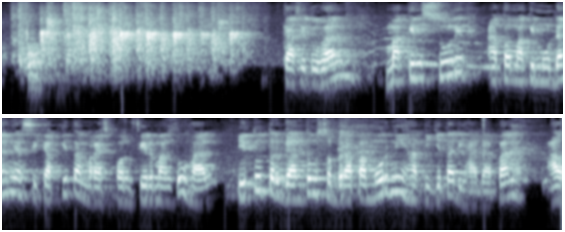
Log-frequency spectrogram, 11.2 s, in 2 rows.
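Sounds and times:
audience applause: 0.0 - 2.7
speech: 2.8 - 11.2.

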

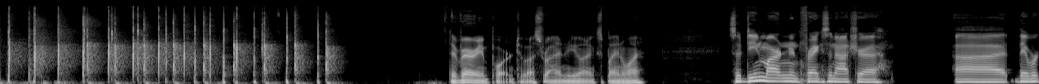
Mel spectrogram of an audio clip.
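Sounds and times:
quick round of applause: 0.0 - 3.5
speech: 4.5 - 6.5, 7.3 - 10.3.

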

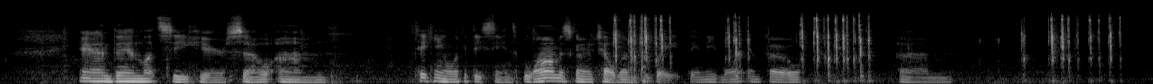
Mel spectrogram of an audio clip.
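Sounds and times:
speech: 0.8 - 3.5, 4.2 - 8.2, 9.0 - 9.6
typing on a computer keyboard: 6.1 - 8.8, 10.2 - 11.3.

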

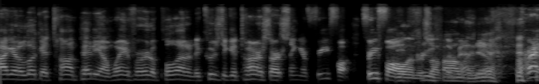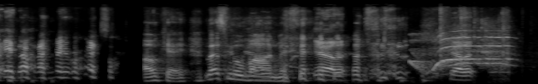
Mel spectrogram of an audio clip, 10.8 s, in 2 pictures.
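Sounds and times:
speech: 0.0 - 10.6
laughter: 4.8 - 6.6, 7.6 - 10.2
audience cheering: 9.5 - 10.7
loud high rising whoop: 9.5 - 10.7.

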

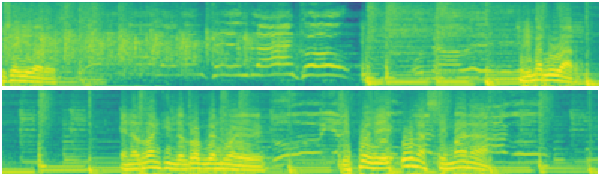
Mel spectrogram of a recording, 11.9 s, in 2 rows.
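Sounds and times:
speech: 0.0 - 0.8, 2.9 - 4.4, 5.2 - 5.9, 7.2 - 11.0
audience applause: 0.0 - 3.4.

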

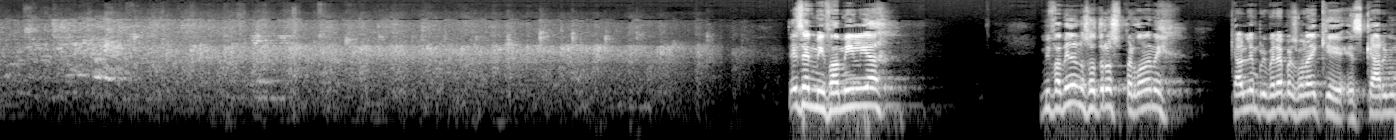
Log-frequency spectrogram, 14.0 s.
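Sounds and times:
audience applauding loudly: 0.0 - 8.1
speech: 7.9 - 9.0, 10.4 - 13.9.

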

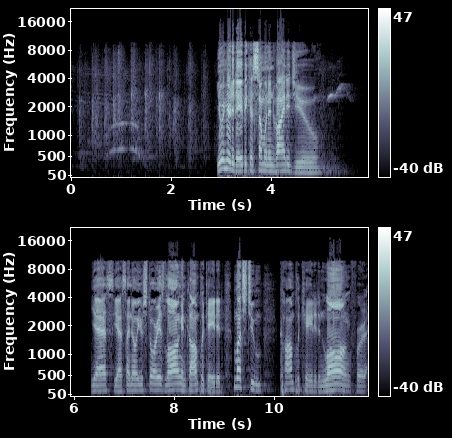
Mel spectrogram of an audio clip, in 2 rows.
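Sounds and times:
audience clapping: 0.0 - 3.1
speech: 2.9 - 5.2, 6.3 - 11.8.

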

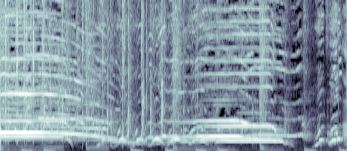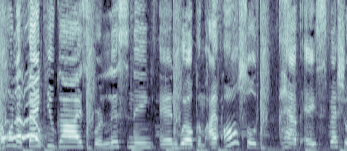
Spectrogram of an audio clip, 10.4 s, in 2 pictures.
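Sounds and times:
live audience cheering with howling whoops: 0.0 - 5.9
speech: 6.1 - 10.4.

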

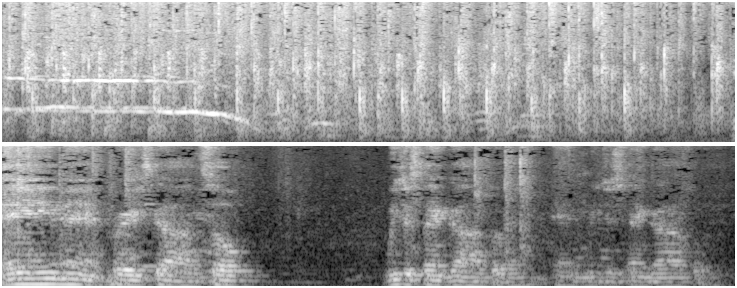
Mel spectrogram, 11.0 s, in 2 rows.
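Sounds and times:
audience applause: 0.0 - 6.1
speech: 5.5 - 7.4, 8.4 - 10.9.

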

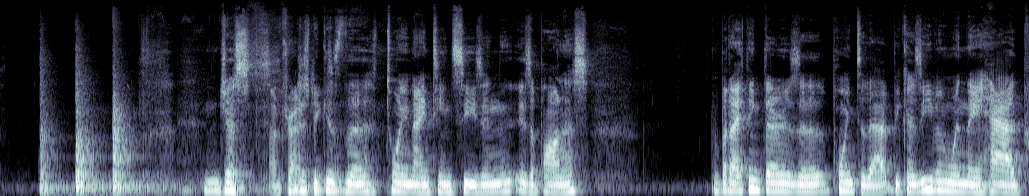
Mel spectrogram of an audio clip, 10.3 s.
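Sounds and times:
knocking on wood: 0.4 - 1.7
speech: 2.0 - 6.1, 7.1 - 10.2.

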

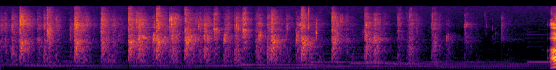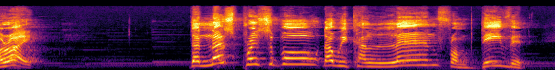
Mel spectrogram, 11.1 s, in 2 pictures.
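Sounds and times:
audience clapping: 0.0 - 5.1
speech: 5.5 - 6.0, 7.5 - 10.9.

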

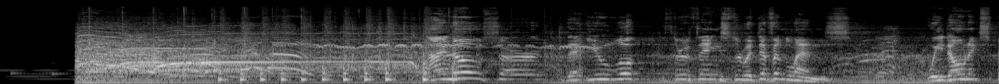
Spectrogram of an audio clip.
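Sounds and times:
large crowd cheering with whoops and shouts: 0.8 - 7.2
speech: 5.7 - 9.9.

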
